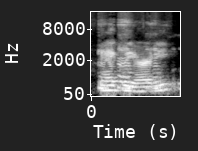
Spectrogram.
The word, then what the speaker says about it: Gagliardi: Did I say that right? – Gagliardi. Yeah.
